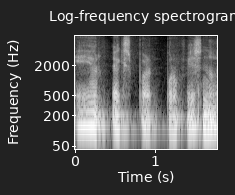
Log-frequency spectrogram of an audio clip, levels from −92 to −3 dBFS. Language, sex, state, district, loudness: Hindi, male, Chhattisgarh, Sukma, -18 LUFS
